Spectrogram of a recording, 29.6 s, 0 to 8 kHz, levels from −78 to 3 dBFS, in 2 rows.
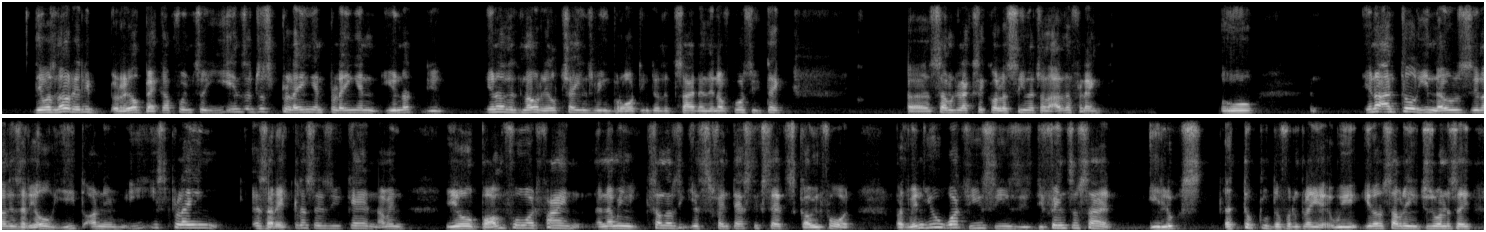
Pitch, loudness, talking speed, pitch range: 160 Hz, -24 LUFS, 215 wpm, 145-185 Hz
